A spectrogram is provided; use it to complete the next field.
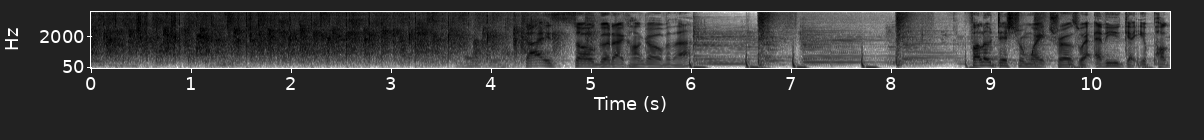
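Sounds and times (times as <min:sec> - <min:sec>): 
round of applause from a small group: 0:00.0 - 0:05.2
speech: 0:04.4 - 0:06.1, 0:08.8 - 0:10.7.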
